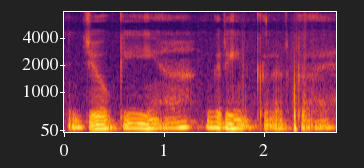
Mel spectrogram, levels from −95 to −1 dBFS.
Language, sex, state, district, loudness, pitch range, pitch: Hindi, male, Himachal Pradesh, Shimla, -15 LUFS, 105-135 Hz, 115 Hz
